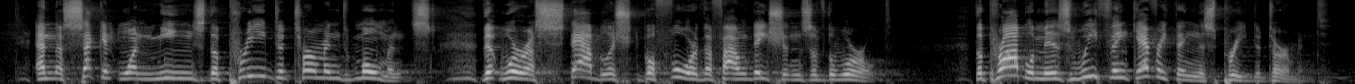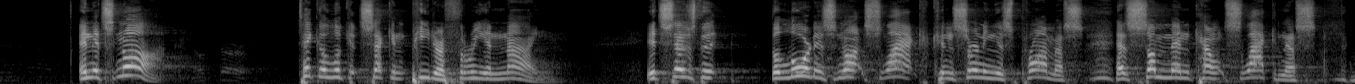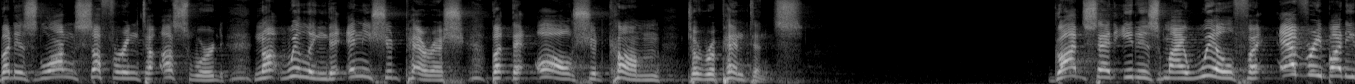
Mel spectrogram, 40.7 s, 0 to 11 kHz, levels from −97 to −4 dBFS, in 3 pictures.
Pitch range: 205-275 Hz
